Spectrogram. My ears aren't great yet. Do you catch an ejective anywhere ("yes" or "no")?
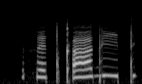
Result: yes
